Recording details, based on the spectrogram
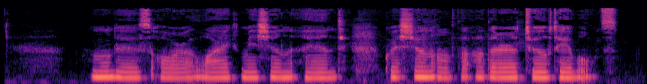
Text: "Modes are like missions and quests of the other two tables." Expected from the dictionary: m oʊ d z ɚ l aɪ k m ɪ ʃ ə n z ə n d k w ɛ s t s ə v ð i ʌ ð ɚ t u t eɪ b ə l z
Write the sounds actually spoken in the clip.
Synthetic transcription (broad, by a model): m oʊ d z ɚ l aɪ k m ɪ ʃ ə n ə n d k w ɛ s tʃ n ə v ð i ʌ ð ɚ t u t eɪ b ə l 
